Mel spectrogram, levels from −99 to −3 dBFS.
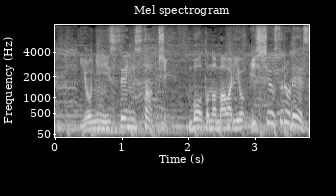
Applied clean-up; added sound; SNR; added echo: none; none; none; none.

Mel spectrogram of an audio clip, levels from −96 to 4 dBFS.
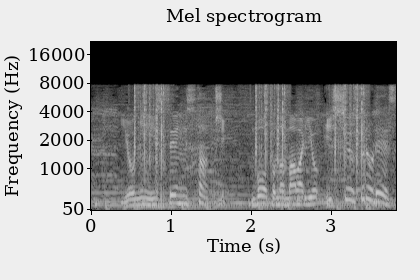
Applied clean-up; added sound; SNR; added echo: none; Crack; 1 dB; none.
